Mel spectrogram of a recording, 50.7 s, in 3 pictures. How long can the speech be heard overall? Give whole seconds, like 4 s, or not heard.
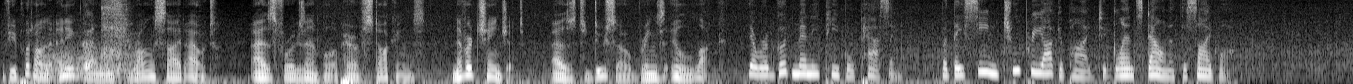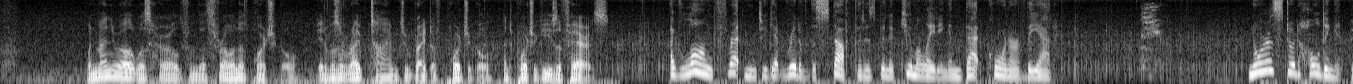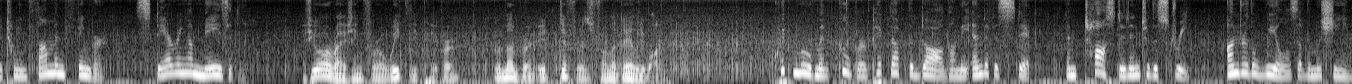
43 s.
